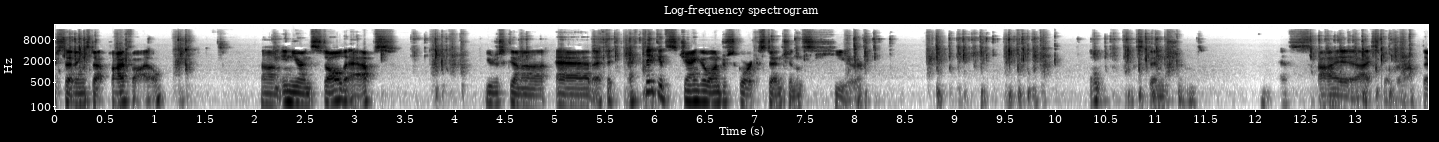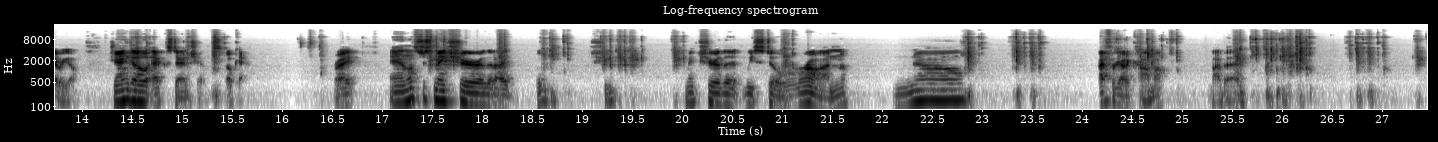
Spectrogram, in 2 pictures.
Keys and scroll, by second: 0.0-13.9 typing, 14.5 super+Tab, 15.2 super+Tab, 17.4 Up, 17.6 Up, 18.1 Return, 19.1 Up, 19.1 ctrl+c, 19.3 Up, 19.4 Up, 19.8 Up, 20.9 Return, 22.8 super+Tab, 23.3 super+Tab, 23.4 super+Tab, 24.4-26.4 typing, 26.7 super+Tab, 27.3 super+Tab.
